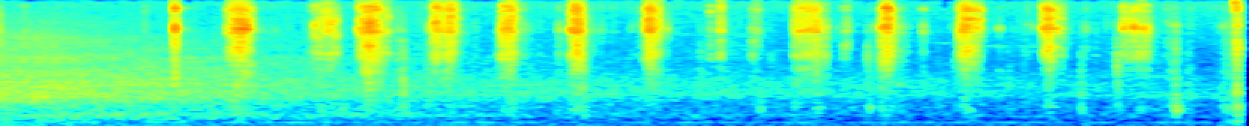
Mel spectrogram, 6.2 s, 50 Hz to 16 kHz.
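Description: Ratchet wrench with a 7 mm socket loosening a bolt, its pawl clicking in a steady run of about three or four clicks a second.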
